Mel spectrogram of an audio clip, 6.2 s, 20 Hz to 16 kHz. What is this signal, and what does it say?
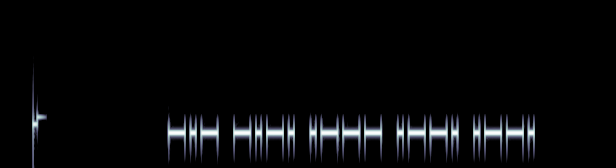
Morse code, heard as a keyed tone, about 23 wpm, 700 Hz. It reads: KCJPP
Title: Code Groups - 5 Letters - 22wpm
